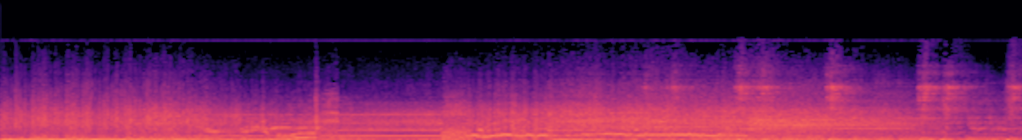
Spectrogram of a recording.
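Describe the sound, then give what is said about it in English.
A car engine revs loudly as tires screech and skid, with the pitch of the motor rising and falling over several seconds of continuous roaring. “It was also home to the Batmobile. To the Batmobile. Let's go.”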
